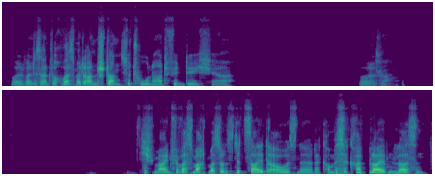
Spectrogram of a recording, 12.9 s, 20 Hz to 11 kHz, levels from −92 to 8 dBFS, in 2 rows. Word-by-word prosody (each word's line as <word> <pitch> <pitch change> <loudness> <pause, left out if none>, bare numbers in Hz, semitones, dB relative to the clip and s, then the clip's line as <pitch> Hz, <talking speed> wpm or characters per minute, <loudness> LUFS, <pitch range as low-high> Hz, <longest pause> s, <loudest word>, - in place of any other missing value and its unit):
weil 125 -1 -10
weil 125 -1 -8
das 125 - -11
einfach 125 0 -7
was 130 -1 -2
mit 135 - -4
Anstand 135 -1 +1
zu 145 - -7
tun 135 -2 -9
hat, 130 0 -8
finde 125 - -12
ich, 65 -1 -11
ja. - - -18 1.9
Also - - -19 2.8
ich - - -2
meine, 130 -1 +1
für 145 - -6
was 135 +1 +1
macht 135 0 +4
man 140 -1 +2
sonst 140 +2 -3
'ne 155 - -2
Zeit 140 0 +3
aus, 130 +1 -1
ne? 135 +1 -9
Da 130 -1 -11
kann 135 +2 -9
man's - - -1
ja 135 - -5
grad 135 +1 -2
bleiben 140 0 +7
lassen. 130 -1 0
130 Hz, 150 wpm, -31 LUFS, 130-140 Hz, 2.8 s, bleiben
